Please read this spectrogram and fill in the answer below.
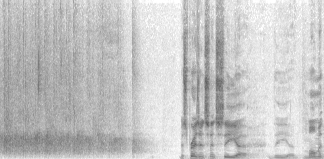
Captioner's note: applause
